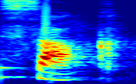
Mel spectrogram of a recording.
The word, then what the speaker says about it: sac: SAC का मतलब होता है बैग, इसको हम बोलते हैं साक, साक। अब देखो इसमें सी का क साउंड आ रहा है ना, तो इसको क्या बोलेंगे हम, साक, साक।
